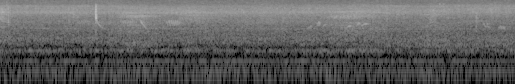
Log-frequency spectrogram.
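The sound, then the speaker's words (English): A dense, steady drone of many honeybees buzzing in an opened hive box (a honey super) during a hive inspection, a continuous hum filling the space with one brief click partway through. No voices are heard. “There's a lot of bees in here.”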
